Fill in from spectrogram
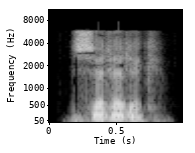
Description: zetetic - definition of zetetic - synonyms, pronunciation, spelling from Free Dictionary
Zetetic \Ze*tet"ic\, a. [Gr.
